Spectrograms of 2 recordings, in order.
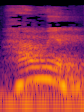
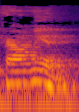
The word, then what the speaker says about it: Hamid: Nah, sehingga di sini kan kalau di Klaten itu ada nama maksudnya namanya itu Hamid tapi jadi Kamid. Nah, karena pelafalan huruf yang berawal dari pelafalan huruf yang salah, harusnya kan ha.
